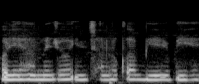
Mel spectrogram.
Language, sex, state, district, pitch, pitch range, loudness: Hindi, female, Arunachal Pradesh, Longding, 215 Hz, 215-220 Hz, -19 LUFS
